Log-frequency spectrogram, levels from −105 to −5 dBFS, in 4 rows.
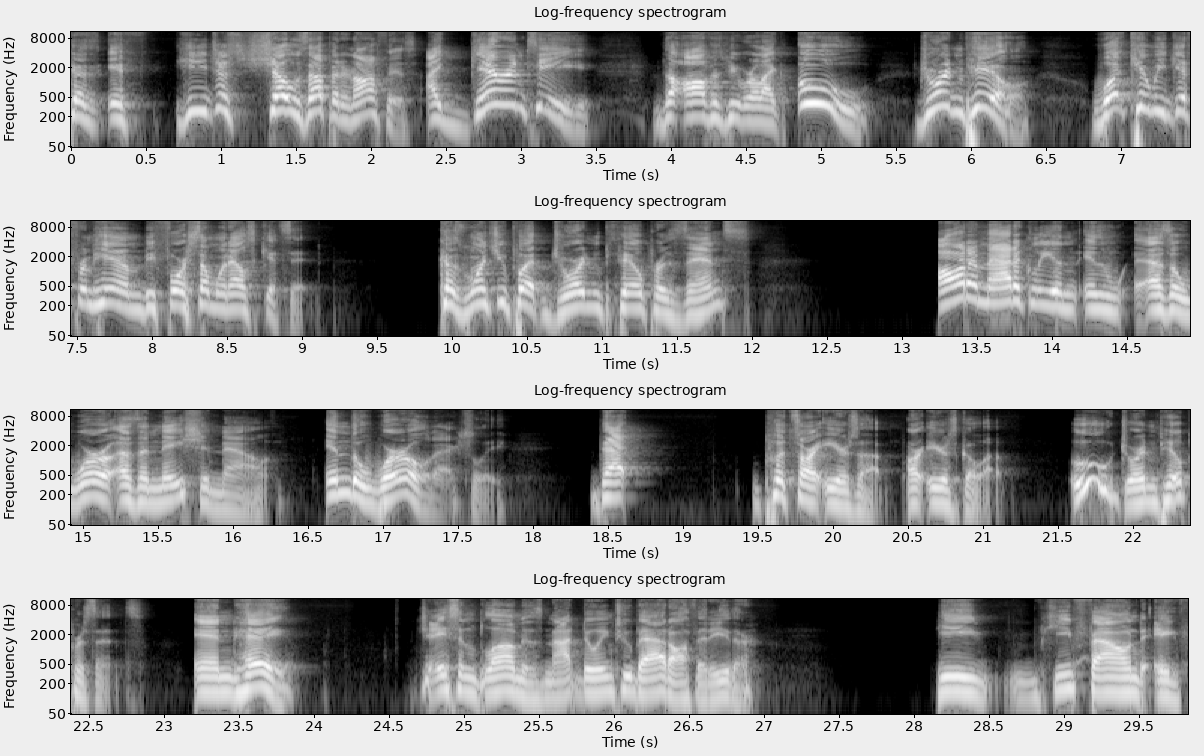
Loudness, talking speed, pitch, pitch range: -18 LUFS, 160 wpm, 160 Hz, 135-205 Hz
